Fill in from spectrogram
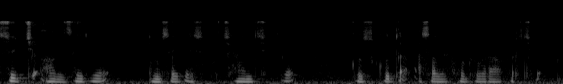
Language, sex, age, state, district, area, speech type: Kashmiri, male, 18-30, Jammu and Kashmir, Ganderbal, rural, spontaneous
